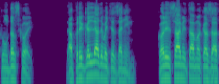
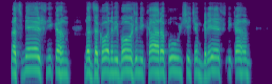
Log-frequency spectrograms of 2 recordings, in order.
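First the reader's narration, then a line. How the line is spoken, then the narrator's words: Distant yelling young man. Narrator (Russian): уже из-за распахнутой двери вопил парень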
